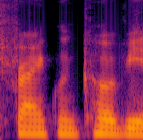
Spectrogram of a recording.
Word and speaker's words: Franklin Covey: on fundamentals if you get them right i mispronounced it by the way it is franklin covey and it's fc is the ticker and it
